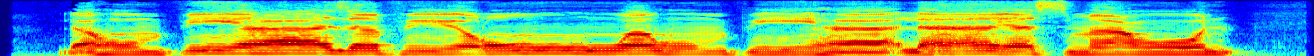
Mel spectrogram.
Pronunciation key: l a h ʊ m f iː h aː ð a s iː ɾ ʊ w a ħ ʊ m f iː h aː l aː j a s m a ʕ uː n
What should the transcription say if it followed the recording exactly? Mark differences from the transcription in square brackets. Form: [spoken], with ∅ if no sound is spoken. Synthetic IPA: l a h ʊ m f iː h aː [z] a [f] iː ɾ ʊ w a [h] ʊ m f iː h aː l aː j a s m a ʕ uː n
